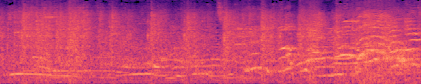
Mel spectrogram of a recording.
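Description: A group of young children chattering and calling out at play, several high voices overlapping, growing busier toward the end.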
